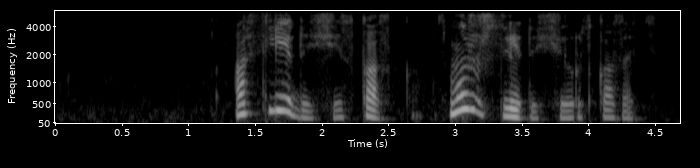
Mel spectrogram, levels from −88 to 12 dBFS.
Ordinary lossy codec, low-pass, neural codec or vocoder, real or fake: AAC, 48 kbps; 5.4 kHz; codec, 16 kHz, 16 kbps, FunCodec, trained on LibriTTS, 50 frames a second; fake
